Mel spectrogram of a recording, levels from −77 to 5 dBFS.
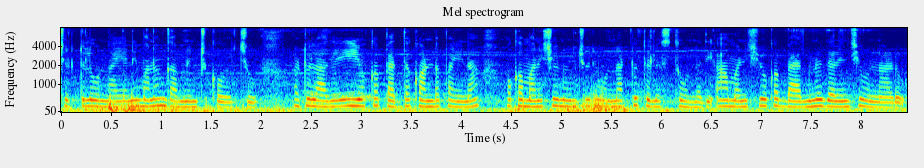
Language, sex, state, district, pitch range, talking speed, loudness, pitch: Telugu, female, Andhra Pradesh, Krishna, 185-225 Hz, 155 wpm, -18 LUFS, 210 Hz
